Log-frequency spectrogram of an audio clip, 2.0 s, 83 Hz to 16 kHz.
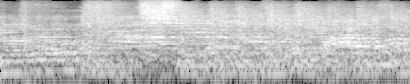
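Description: Live rock band playing: Hammond B3 organ, electric guitar, bass guitar and drum kit, with a male lead singer's voice over them.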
